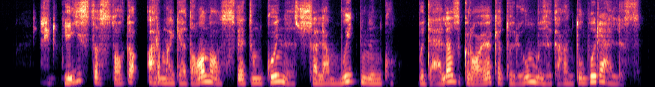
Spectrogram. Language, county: Lithuanian, Vilnius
